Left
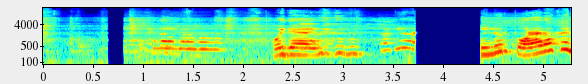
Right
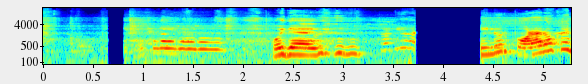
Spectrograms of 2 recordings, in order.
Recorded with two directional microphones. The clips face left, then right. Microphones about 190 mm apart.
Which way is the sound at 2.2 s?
20° right (ahead or behind).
